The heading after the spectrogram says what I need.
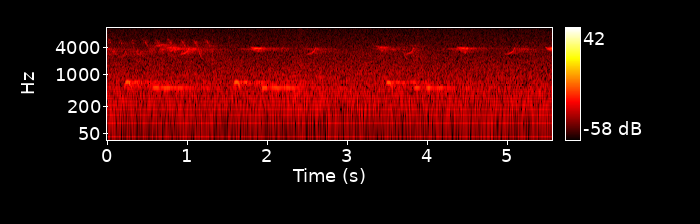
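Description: Several birds in a forest: soft low whistled notes in pairs, roughly every one to two seconds, over high thin chirps and twitters, with faint background hiss.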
